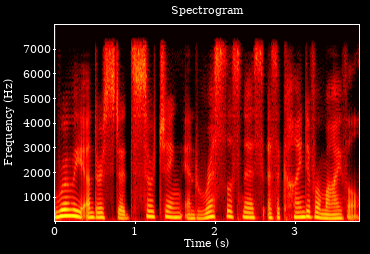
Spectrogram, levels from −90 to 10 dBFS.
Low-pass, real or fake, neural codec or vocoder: 7.2 kHz; fake; codec, 24 kHz, 0.9 kbps, WavTokenizer, large speech release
